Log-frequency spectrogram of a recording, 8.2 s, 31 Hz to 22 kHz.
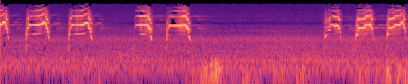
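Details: At Two Harbors on 24 July 2022, a female bald eagle calls at the nest, where leftover food lies, on a live cam. Shrill squealing squees come in two bursts, then a pause, then three more.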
